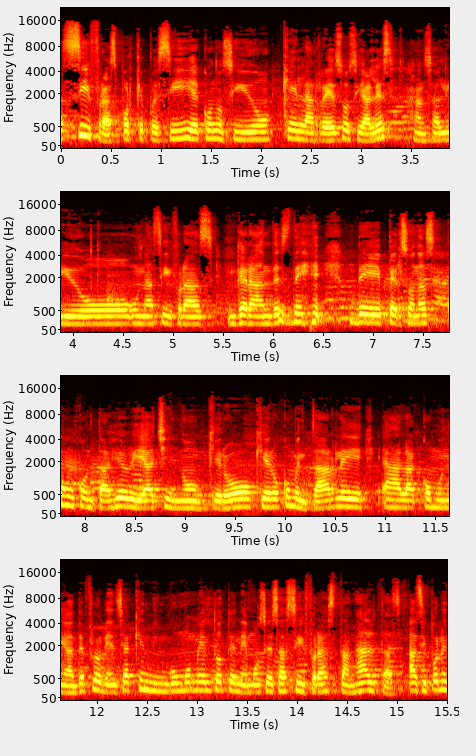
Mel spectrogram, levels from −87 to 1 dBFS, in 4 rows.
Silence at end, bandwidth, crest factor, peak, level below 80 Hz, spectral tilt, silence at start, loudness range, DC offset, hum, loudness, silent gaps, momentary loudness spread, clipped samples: 0 s; 15.5 kHz; 18 dB; 0 dBFS; -60 dBFS; -4.5 dB/octave; 0 s; 3 LU; under 0.1%; none; -18 LUFS; none; 6 LU; under 0.1%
